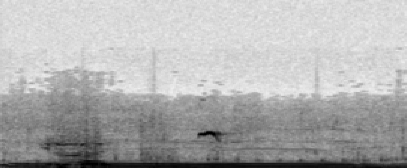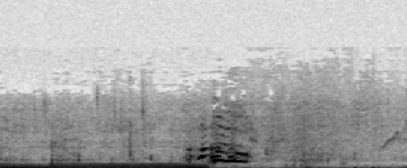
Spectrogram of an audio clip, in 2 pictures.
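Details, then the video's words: Two male stray cats quarrelling at the seaside in Istanbul, always meowing loudly and hissing: a long level wailing yowl that drops to a lower pulsing growl, then a brief sharp cry near the end. "Two male cats meowing and hissing each other"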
